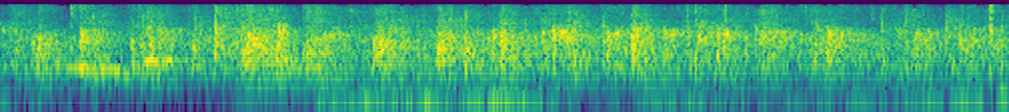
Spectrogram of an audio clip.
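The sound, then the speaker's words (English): Applause from the audience at a reading fills the whole stretch: dense, steady clapping at an even level with no break. “Thank you. That is Christian. Give him a hand.”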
